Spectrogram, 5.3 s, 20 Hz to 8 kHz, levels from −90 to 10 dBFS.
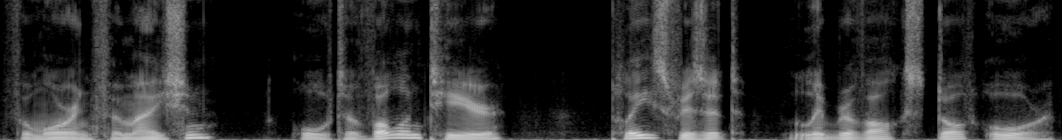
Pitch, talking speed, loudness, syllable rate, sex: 110 Hz, 125 wpm, -19 LUFS, 4.9 syllables/s, male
